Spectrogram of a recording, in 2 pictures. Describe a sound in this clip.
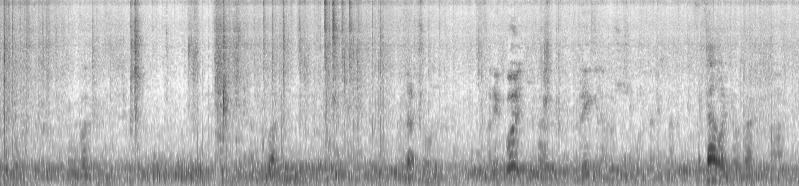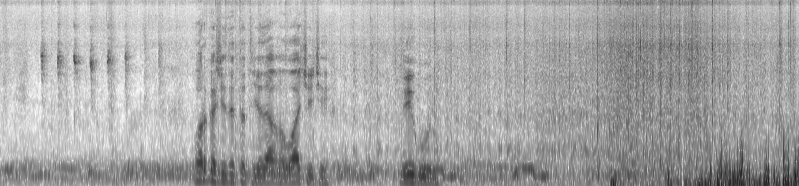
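Pigeons coo steadily all around.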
